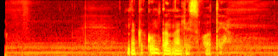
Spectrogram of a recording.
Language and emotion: Russian, neutral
